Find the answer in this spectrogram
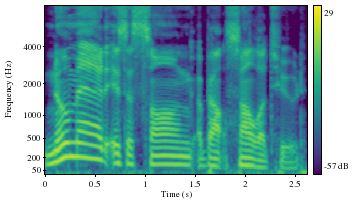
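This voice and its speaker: The pitch swings very widely. The recording is very clean, with a silent background. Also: man. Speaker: music reviewer. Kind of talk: album review. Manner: halting.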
